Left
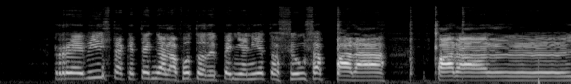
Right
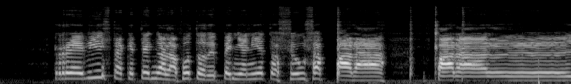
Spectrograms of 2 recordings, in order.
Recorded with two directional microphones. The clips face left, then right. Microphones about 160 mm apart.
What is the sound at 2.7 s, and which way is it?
Speech, 15° right (ahead or behind).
